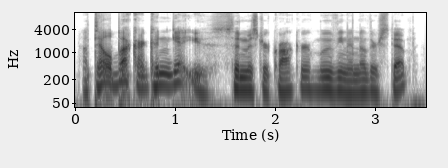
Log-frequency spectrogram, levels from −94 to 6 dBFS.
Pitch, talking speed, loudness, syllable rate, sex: 115 Hz, 220 wpm, -20 LUFS, 5.2 syllables/s, male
